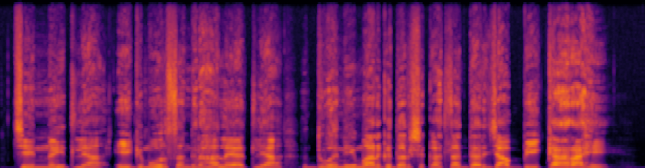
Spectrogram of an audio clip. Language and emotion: Marathi, disgusted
